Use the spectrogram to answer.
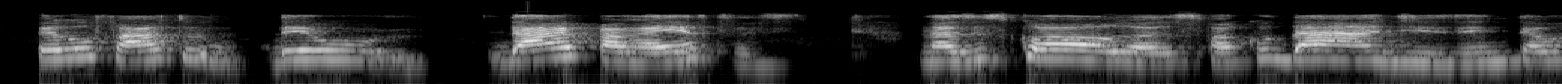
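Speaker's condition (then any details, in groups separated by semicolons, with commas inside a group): Cerebral palsy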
